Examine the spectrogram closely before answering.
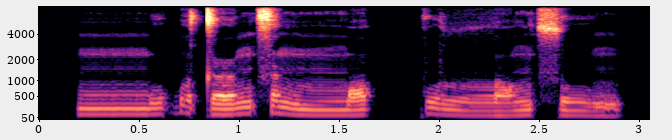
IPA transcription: mːu ɓʊtə˞ŋsəŋ mːɔkːu lːɔŋ suŋ

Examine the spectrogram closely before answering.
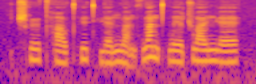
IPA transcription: ʈ͡ʂʰɻ̩˥ t̪ʰɑ˧˥ʊ̯t̪ʰy˥˩t̪ʰɥɛ˧˥ n̪wa̰˨˩nxwa˥˩nt̪ʰwe˧˥ɪ̯ ʈ͡ʂwa˥ɪ̯n̪ɥɛ˥

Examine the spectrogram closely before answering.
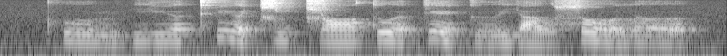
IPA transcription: pʰuː˧˩m | ji˧ə̯ kʰi˥˨ə̯t͡ɕi˧ t͡ɕɔː˧t̪u˥˨ə̯ keː˥˨kɯː˩˧ja˩w soː˥˨ lɤː˧˩

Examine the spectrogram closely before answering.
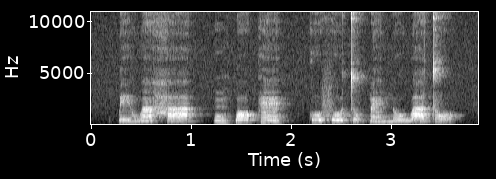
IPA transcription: k͡pe˨wã˧ ha˧ | ũ˧k͡pɔ˦kɛ̃˦˨ | ko˦fo˦˨to˨ k͡pɛ̃˨ no˨˦wa˧ tɔ˨

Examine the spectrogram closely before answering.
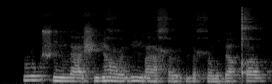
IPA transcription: ɭu˦ʃũ˨la˨ʃĩ˨˦ ʕʉ˨˦ŋ͡ma˨ħɵ˨ʔʉ˨ ħo˨ɗɐ˦qʼo˦

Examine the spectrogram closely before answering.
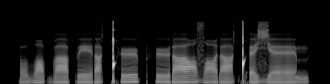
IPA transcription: øðˤe baːpeːɾaǃʰøː pʰøːɾaː zˤeːɾaːǃʼɛ ʑɛːm

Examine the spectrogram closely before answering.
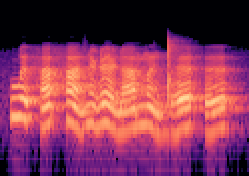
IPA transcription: wə˥˩hã˨˥ hã˥˩zə̃˥˩ ɳɜ˥˩ ɳã˨˥mə̃˥˩ ɡ͡ǀɜ˨˥ hə˨˥

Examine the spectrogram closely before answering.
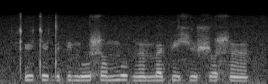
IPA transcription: tʼytydəpʲam uɬo muɡœ̃mœ pʲəçyʃoɬœ̃

